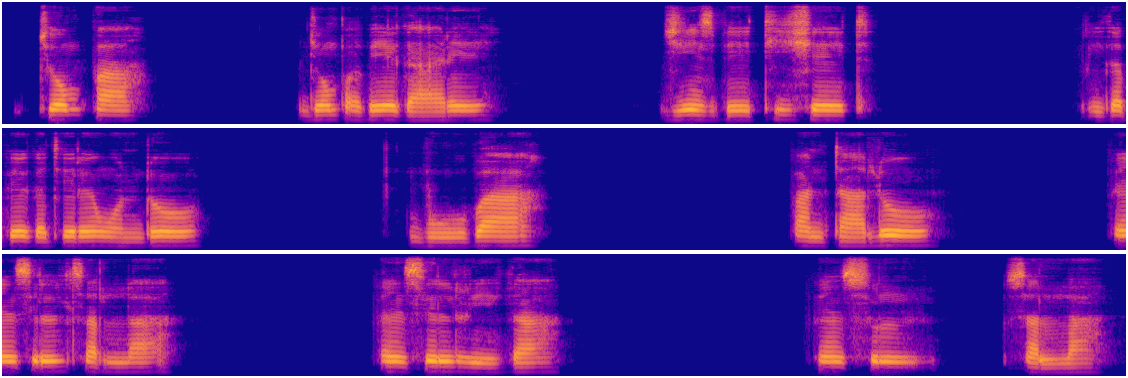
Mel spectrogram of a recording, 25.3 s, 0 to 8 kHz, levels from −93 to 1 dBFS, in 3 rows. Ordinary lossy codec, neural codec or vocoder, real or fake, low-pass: none; none; real; 7.2 kHz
